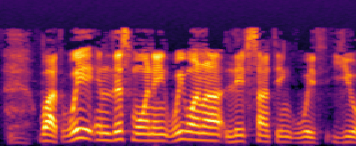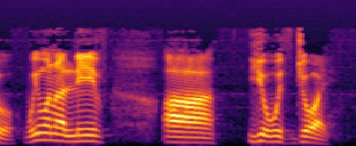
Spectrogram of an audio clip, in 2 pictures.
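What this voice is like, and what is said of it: Russian accent in English. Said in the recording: “we're going to preach in English with a Russian accent”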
